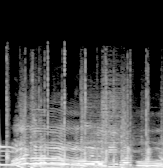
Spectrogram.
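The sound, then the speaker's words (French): A woman outdoors screams very loudly as a contest challenge, in one long, high-pitched, wavering cry that barely breaks for breath, with bursts of crowd noise around it. “Non, je veux que tu hurles.”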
